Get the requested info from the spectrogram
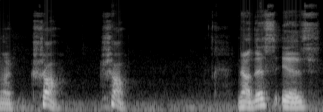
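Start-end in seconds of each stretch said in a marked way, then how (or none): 0.4-1.6 cha said from the palate; palatal cha. Shown as a demonstration. Teacher demonstrating the palatal cha to students. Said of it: "you can hear how I'm saying".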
